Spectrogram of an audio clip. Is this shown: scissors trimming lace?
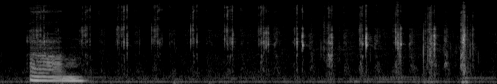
yes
